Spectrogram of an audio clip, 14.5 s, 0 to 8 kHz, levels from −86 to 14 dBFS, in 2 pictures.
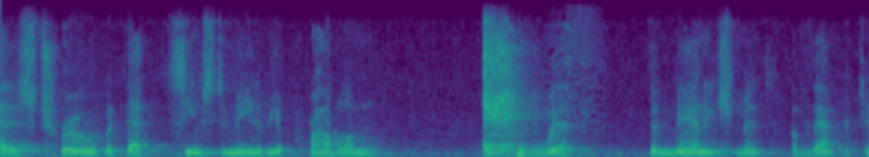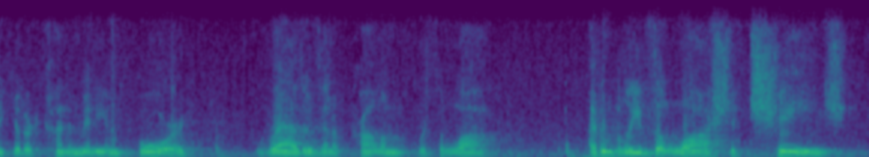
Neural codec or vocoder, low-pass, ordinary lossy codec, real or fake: none; 7.2 kHz; Opus, 16 kbps; real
